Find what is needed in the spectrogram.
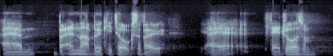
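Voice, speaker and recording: A man with a west of Scotland accent, medium pitch and monotone, flat intonation, over noticeable background noise. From Scotland, Greenock near Glasgow. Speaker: political candidate. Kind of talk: interview. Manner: halting, many fillers.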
